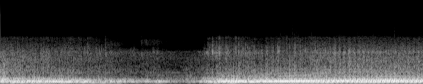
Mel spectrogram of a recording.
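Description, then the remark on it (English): A custom hot rod engine with Mallory ignition, milled heads and twin Wakefields, about 120 horsepower, built mostly from salvaged wreck parts, revs loudly, its deep rumble dipping briefly as the throttle eases off, then surging back to a strong, steady roar. “Mallory ignition, milled heads, twin Wakefields. Here, let me start it up for you.”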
